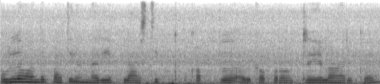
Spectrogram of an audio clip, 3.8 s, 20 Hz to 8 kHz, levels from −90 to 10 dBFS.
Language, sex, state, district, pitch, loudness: Tamil, female, Tamil Nadu, Chennai, 210 Hz, -19 LUFS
